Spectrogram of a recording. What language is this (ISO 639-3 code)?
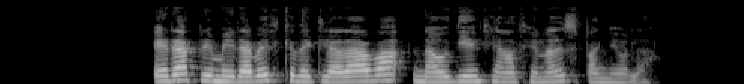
glg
